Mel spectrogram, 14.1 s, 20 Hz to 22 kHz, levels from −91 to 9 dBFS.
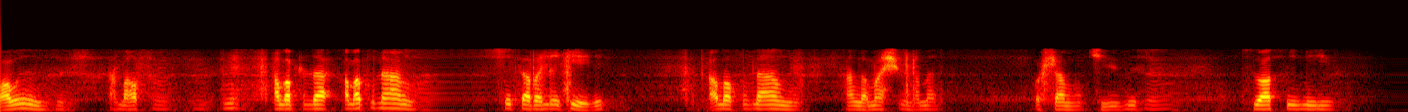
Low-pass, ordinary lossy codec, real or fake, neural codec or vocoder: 3.6 kHz; none; fake; codec, 16 kHz, about 1 kbps, DyCAST, with the encoder's durations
